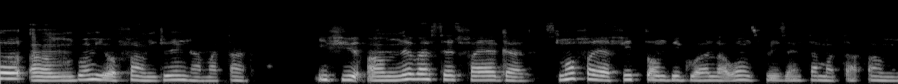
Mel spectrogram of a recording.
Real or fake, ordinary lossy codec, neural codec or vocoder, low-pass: fake; Opus, 24 kbps; codec, 16 kHz, 16 kbps, FreqCodec, smaller model; 7.2 kHz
